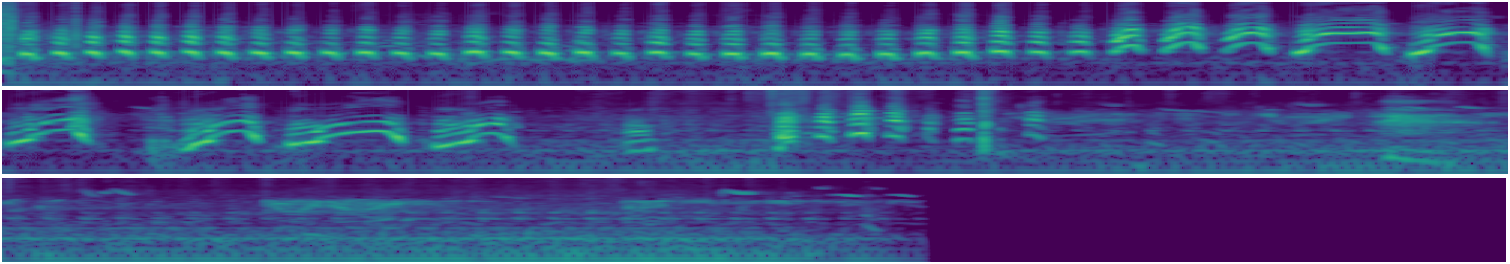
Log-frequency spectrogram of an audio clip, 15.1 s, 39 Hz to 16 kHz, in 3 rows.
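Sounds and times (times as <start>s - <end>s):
hyenas yelping and crying: 0.0s - 10.9s.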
